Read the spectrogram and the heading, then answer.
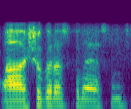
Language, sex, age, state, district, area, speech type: Kashmiri, male, 45-60, Jammu and Kashmir, Srinagar, urban, conversation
